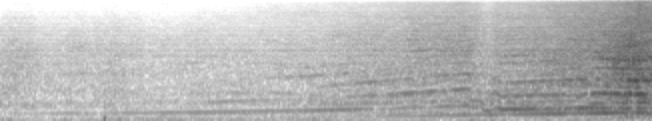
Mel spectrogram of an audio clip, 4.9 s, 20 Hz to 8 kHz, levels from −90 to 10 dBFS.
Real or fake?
fake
